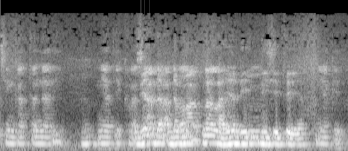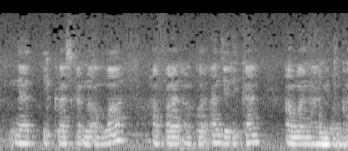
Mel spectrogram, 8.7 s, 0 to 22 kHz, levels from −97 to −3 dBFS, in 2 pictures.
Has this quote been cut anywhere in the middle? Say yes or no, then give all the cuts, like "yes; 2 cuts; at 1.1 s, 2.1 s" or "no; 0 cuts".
no; 0 cuts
